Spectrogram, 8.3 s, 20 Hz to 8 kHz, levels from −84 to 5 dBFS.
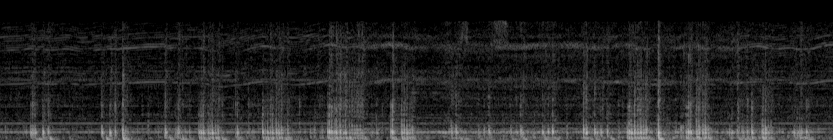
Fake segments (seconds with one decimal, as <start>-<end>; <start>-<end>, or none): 3.6-7.4

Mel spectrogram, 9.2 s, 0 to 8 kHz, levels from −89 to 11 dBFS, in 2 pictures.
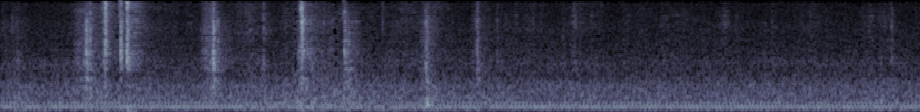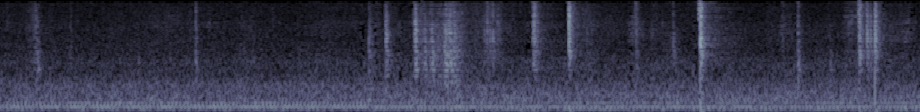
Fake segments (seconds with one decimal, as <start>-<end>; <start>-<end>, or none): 1.2-2.2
